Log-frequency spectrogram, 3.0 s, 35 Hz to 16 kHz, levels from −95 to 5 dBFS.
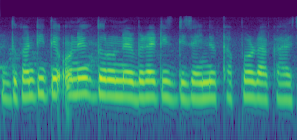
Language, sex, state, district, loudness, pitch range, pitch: Bengali, female, Assam, Hailakandi, -15 LUFS, 215-235 Hz, 230 Hz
